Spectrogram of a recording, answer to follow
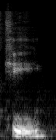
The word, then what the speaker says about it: Quay: And it's spelled Quay. That's key.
